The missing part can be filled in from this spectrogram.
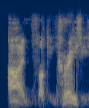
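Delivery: dead-serious, low, menacing demonic possessed voice. Retelling the same line again: imitating a menacing possessed voice. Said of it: "like Lucifer just came out of hell".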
